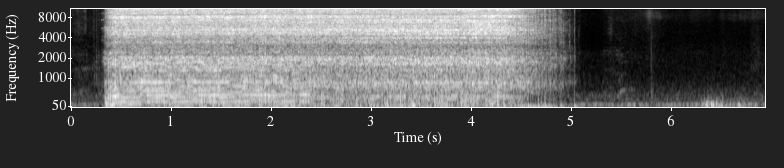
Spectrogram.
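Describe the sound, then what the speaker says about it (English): 10mm bolts come off a 2005-2015 Nissan Xterra driver-side valve cover with a 10mm socket: a loud, steady mechanical whir runs for about five seconds close up, then cuts off into near quiet. "Use a 10mm socket, take those out."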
